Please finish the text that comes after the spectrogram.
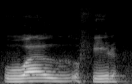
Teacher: Tak perlu sampai memoncong-moncong sampai boleh gantung hanger kat bibir kita, tu tak perlu. Sebab ghain makhraj ni ataupun tempat keluar bunyi ialah di leher, hujung leher. So fokus keluarkan bunyi daripada hujung leher kita tu.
